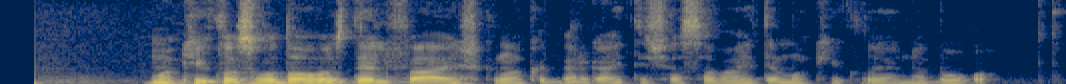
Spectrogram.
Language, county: Lithuanian, Vilnius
